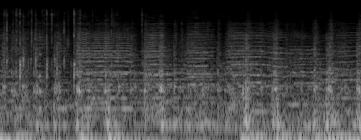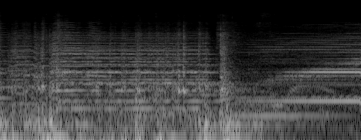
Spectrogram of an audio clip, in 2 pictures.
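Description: Marching band playing, with brass over a drumline's many sharp strikes, settling into a held brass chord about six seconds in.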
